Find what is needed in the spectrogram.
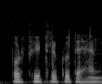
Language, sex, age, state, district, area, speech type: Santali, male, 18-30, West Bengal, Birbhum, rural, spontaneous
